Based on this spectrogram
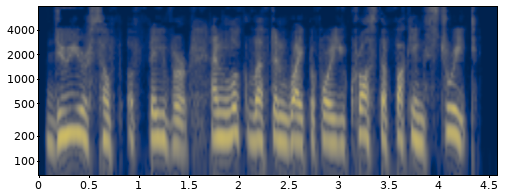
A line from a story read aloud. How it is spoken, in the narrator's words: he hissed in annoyance, suddenly looking embarrassed and disturbed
